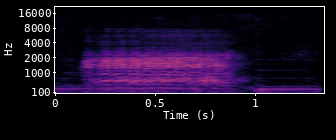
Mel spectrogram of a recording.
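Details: Sheep on a farm giving a single short bleat lasting under a second, strained and slightly nasal, over a steady background of soft music.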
